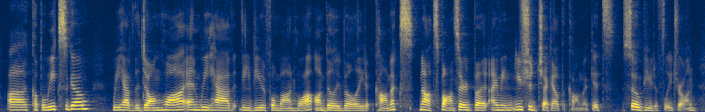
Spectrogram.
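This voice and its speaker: A woman's voice: lowish voice, dark tone. A woman leading a livestreamed Pilates class, chatting casually and upbeat, correcting herself as she goes. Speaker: Pilates instructor. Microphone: livestream camera mic.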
